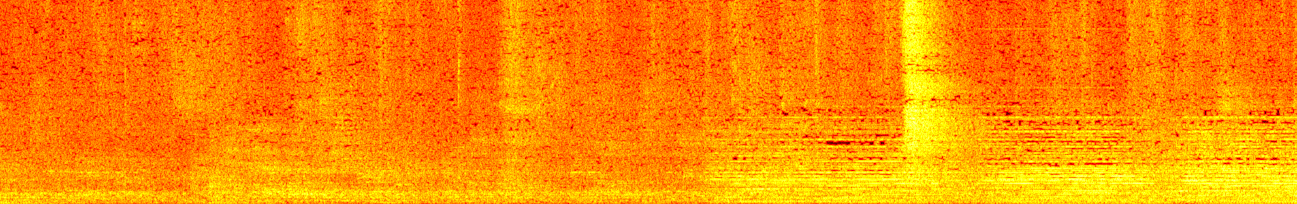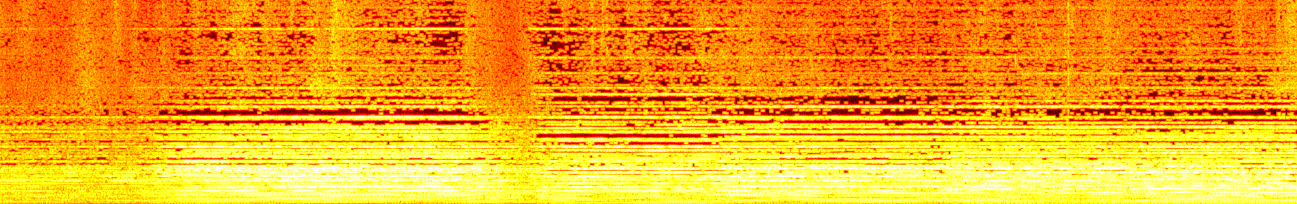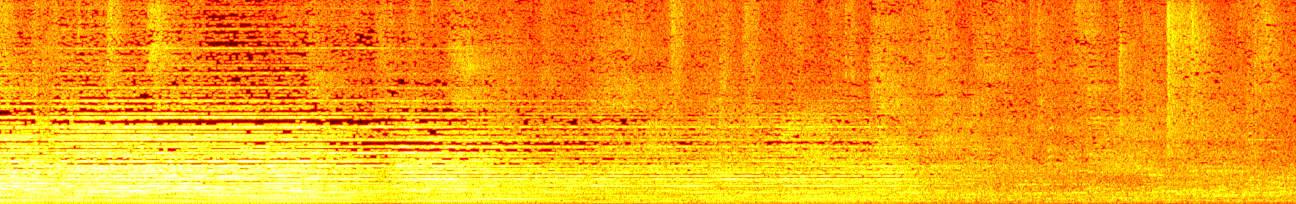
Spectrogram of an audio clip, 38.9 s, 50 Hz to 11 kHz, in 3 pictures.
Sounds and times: Tourist Noise 0:00.0 - 0:38.9
Organ 0:07.1 - 0:35.3

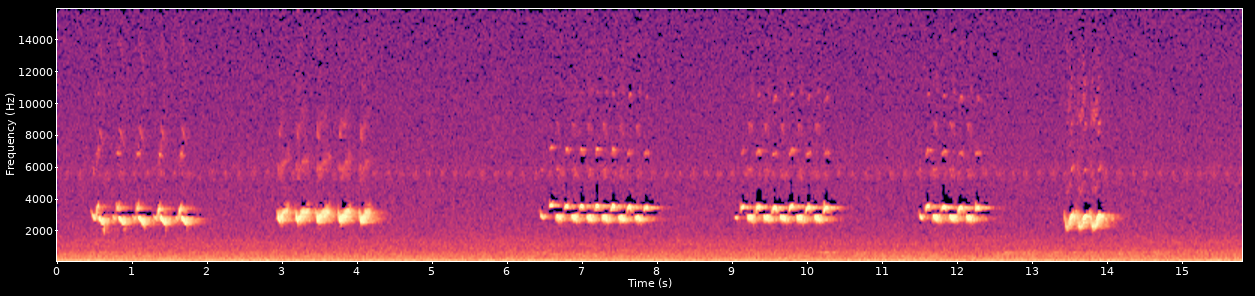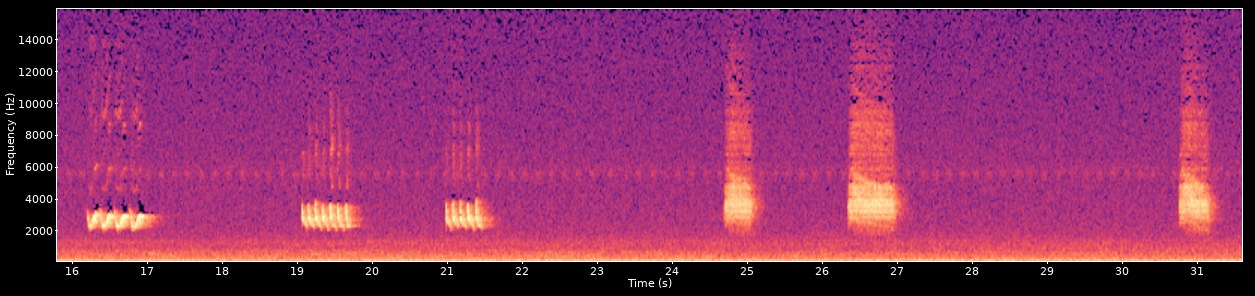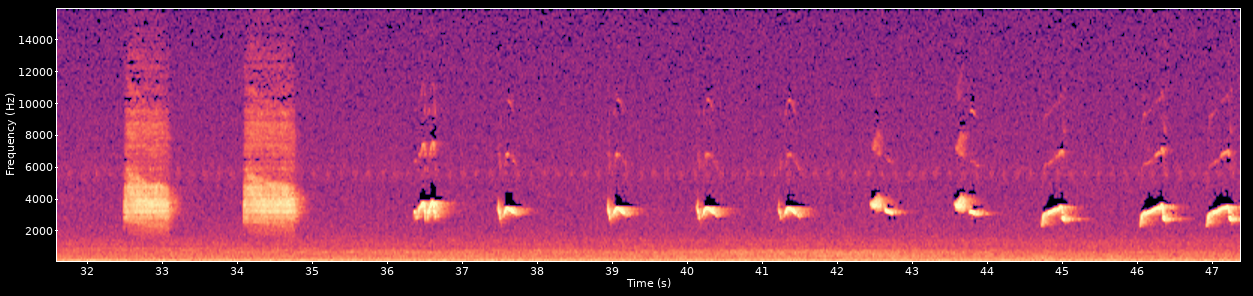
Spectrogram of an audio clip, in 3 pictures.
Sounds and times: bird 0:00.4 - 0:02.0
bird 0:02.9 - 0:04.4
bird 0:06.4 - 0:08.1
bird 0:09.0 - 0:10.5
bird 0:11.5 - 0:12.5
bird 0:13.4 - 0:14.2
bird 0:16.2 - 0:17.2
bird 0:19.1 - 0:19.9
bird 0:21.0 - 0:21.6
bird 0:24.7 - 0:25.2
bird 0:26.4 - 0:27.1
bird 0:30.8 - 0:31.3
bird 0:32.5 - 0:33.2
bird 0:34.1 - 0:34.9
bird 0:36.4 - 0:36.9
bird 0:37.5 - 0:37.9
bird 0:38.9 - 0:39.4
bird 0:40.1 - 0:40.6
bird 0:41.2 - 0:41.7
bird 0:42.4 - 0:42.9
bird 0:43.6 - 0:44.0
bird 0:44.7 - 0:45.4
bird 0:46.0 - 0:47.3

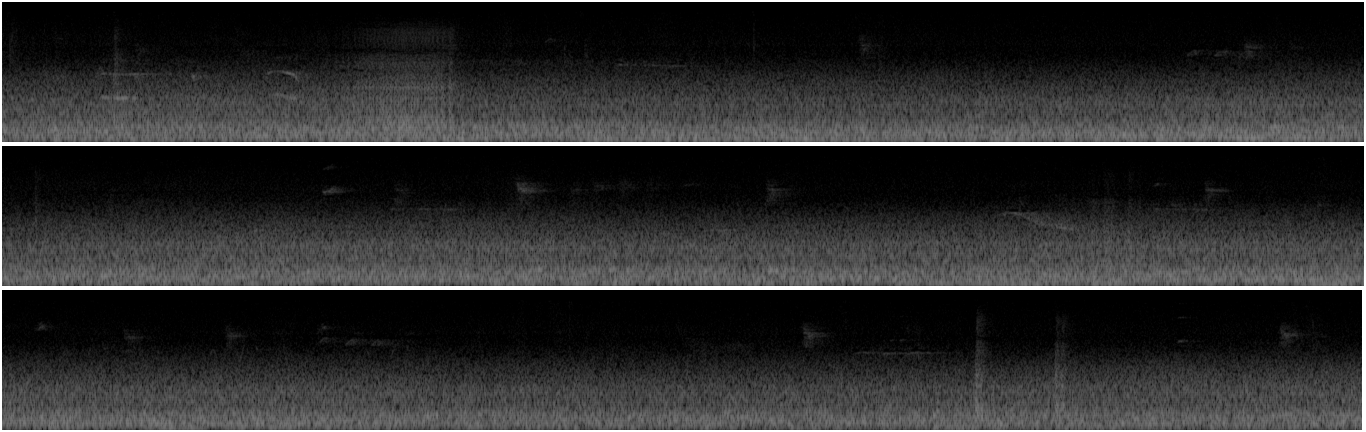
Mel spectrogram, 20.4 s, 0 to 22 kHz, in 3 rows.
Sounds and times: wind 0:00.0 - 0:20.4
birdsong 0:00.4 - 0:03.5

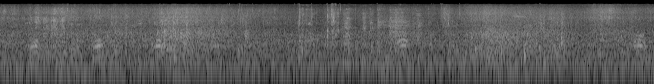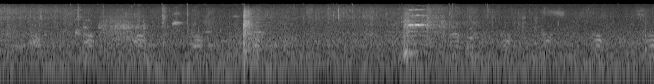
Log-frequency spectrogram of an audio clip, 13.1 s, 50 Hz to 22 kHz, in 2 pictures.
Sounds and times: rumble of traffic 0:00.0 - 0:13.0
waves 0:00.0 - 0:13.0
barking dog 0:11.2 - 0:13.0

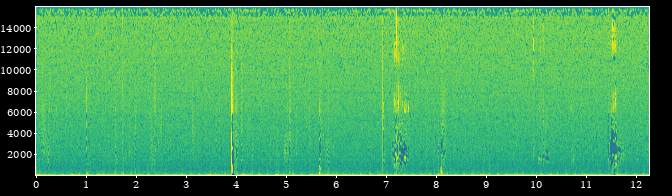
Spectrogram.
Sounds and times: water 0:03.8 - 0:12.2

